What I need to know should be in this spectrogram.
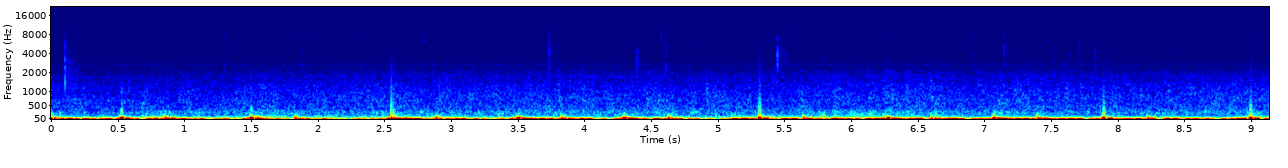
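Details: ASMR sleep-aid recording of steady, soft paired low heartbeat thumps at about 70 per minute with faint humming and gentle breathing; ordinary heartbeat.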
